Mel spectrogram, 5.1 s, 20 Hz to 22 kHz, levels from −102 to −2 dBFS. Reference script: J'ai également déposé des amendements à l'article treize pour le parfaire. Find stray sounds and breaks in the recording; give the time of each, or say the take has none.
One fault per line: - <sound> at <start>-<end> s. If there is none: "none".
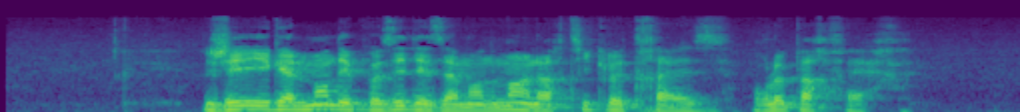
none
